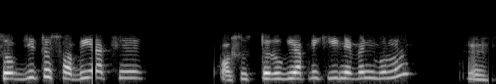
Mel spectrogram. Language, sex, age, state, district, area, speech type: Bengali, female, 60+, West Bengal, Paschim Bardhaman, urban, conversation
